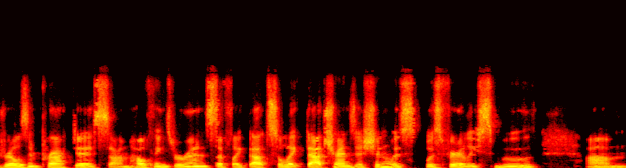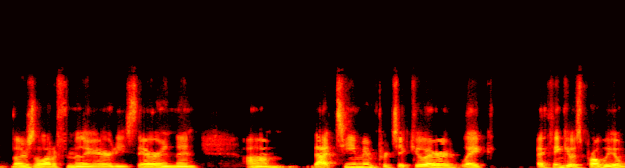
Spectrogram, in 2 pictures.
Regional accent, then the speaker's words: Rochester, New York, United States; I got my first opportunity as a coach back in my hometown at RIT

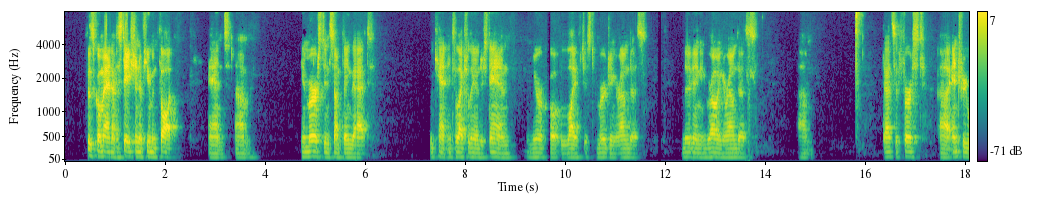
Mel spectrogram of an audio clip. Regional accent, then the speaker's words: New York City, New York, United States; I grew up in New York City, so very urban

